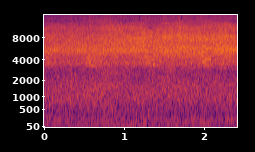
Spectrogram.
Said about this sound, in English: The cicadas are very loud, aren't they?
